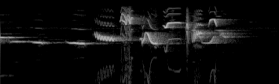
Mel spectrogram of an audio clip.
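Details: Rufous-brown solitaire giving a single song phrase: a thin sustained whistle leading into a fast jumble of high, fluty, rising and falling notes.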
